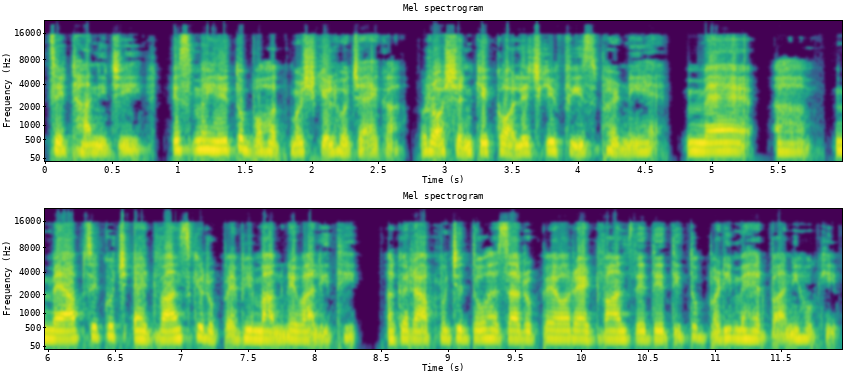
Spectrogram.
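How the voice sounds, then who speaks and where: A woman's voice: mid-range voice, steady tone, moderate pace, gravelly, few pauses, slightly rough, voice pushed down. Woman acting humble, devoted poor village mother.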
